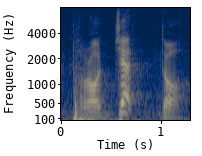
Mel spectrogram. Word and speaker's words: progetto: that's how it's pronounced there is no J Italian it's a G but it's pronounced progetto with the emphasis on that Jeff it's not wrong ghetto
